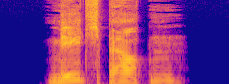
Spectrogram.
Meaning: dative plural of Milchbart
- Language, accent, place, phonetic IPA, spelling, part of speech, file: German, Germany, Berlin, [ˈmɪlçˌbɛːɐ̯tn̩], Milchbärten, noun, De-Milchbärten.ogg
